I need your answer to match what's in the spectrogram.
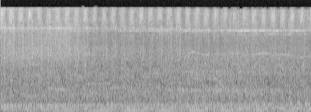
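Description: A helicopter at a football ground in Pripyat, with men in high protection suits climbing out. Its rotor thuds in a steady, rapid rhythm over a loud, continuous engine drone, constant throughout, with no voices.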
